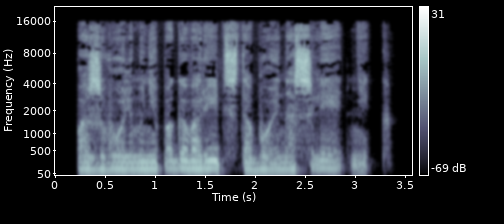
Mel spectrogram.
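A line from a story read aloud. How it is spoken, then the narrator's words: Old man's sudden whisper. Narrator (Russian): Прозрачный старик вдруг прошептал Никите прямо в ухо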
